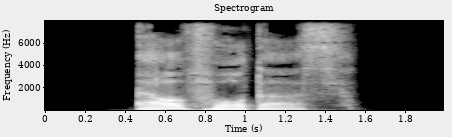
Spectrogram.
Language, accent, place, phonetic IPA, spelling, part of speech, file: German, Germany, Berlin, [ˈɛʁfʊʁtɐs], Erfurters, noun, De-Erfurters.ogg
- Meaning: genitive of Erfurter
